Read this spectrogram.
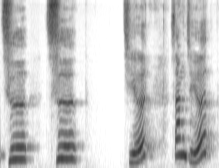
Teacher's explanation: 뭔가 원래는 여기 잇몸 소리에서 즈 발음이 됐다가 뒤로 한 소급 들어갔대, 뒤로 들어갔대 라고 이야기를 하면은 파열과 마찰 그 사이를 생각해 볼 수가 있겠지. 막았다가 마찰시키면서 나는 소리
